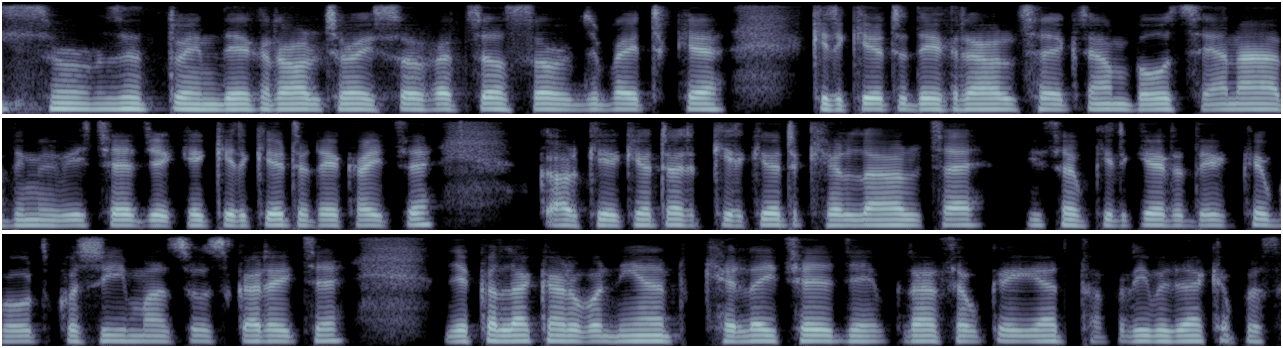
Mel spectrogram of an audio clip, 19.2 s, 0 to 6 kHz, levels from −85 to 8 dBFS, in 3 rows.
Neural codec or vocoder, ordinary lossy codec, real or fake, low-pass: codec, 16 kHz, 1 kbps, X-Codec, HuBERT features, trained on LibriSpeech; none; fake; 5.4 kHz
